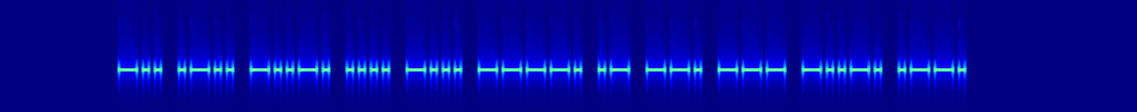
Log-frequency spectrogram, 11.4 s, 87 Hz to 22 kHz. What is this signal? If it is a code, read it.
Morse code, heard as a keyed tone, about 20 wpm, 700 Hz. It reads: DL/HB9AGO/P
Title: Difficult Call Signs 20wpm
